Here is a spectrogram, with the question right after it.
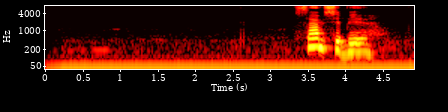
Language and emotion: Russian, sad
